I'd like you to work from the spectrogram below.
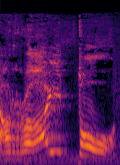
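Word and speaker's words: raito (ライト): L eles pronunciam e, R e o R eles pronunciam L. E letras mudas eles não deixam muda, eles põem um O, um U. – Por isso, isso que em vez é. de light é raito. É rai, fica raito.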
